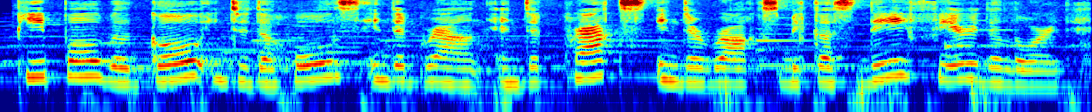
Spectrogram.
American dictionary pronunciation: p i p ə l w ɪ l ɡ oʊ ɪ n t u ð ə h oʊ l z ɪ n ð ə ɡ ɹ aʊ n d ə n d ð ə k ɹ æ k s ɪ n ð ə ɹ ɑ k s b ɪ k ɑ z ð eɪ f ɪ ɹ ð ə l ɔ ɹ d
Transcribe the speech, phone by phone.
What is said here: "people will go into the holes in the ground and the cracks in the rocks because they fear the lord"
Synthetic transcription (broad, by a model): p i p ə l w ɪ l ɡ oʊ ɪ n t u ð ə h oʊ l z ɪ n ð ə ɡ ɹ aʊ n d ə n d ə k ɹ æ k s ɪ n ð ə ɹ ɑ k s b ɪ k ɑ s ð eɪ f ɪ ɹ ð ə l ɔ ɹ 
